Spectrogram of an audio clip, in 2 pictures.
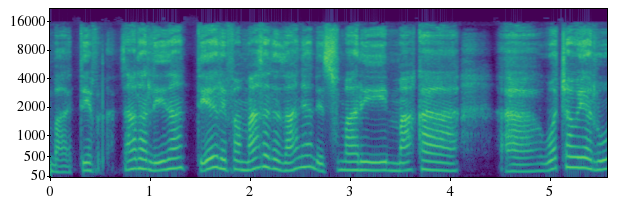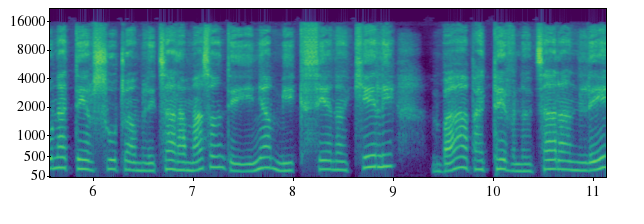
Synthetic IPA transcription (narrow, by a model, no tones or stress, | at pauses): mbat̪evinə̰t͡saɾəlezanid̪̥eɾefəmas̬alezanand̪et͡sumaɾimakə | uaʈ͡ʂəwerunət̪elusuʈ͡ʂuaminlet͡saɾəmasanid̪eiɲamiki̥senəkʰelimbapat̪evinət͡saɾanile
